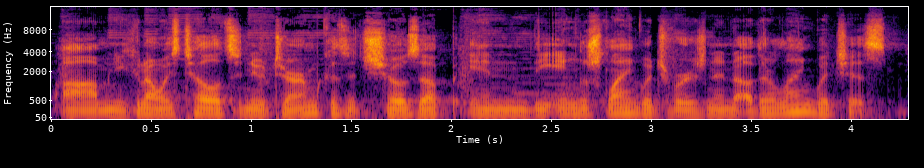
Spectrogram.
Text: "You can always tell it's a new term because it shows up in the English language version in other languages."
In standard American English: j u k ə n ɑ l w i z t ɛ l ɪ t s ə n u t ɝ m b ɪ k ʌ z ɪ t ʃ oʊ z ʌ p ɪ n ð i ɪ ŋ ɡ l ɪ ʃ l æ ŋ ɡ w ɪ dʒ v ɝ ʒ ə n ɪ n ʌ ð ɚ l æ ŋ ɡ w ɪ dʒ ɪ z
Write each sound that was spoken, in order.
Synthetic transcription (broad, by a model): j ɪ k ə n ɑ l w i z t ɛ l ɪ t s ə n u t ɝ m k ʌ z ɪ t ʃ oʊ z ʌ p ɪ n ð i ɪ ŋ ɡ l ɪ ʃ l æ ŋ ɡ w ɪ dʒ v ɝ ʒ ə n ɪ n ʌ ð ɚ l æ ŋ ɡ w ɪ dʒ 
